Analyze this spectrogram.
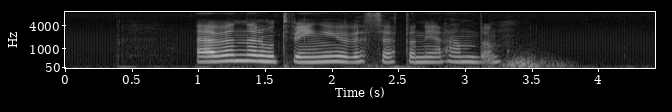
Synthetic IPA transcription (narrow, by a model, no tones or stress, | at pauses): ɛːvənːæɾhʊnt̪ʰvɪŋːavɛsɛt̪ːaneːɾɦand̪ə̰n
